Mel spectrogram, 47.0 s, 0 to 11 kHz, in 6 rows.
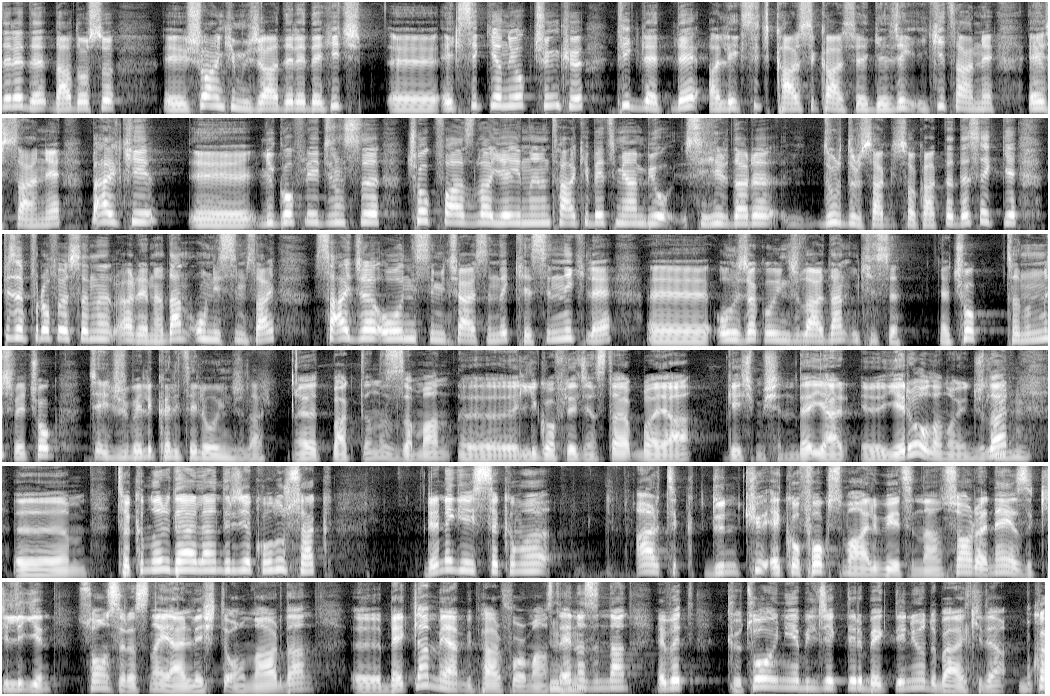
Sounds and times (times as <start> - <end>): Speech: 0.0 - 33.9, 34.6 - 47.0.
